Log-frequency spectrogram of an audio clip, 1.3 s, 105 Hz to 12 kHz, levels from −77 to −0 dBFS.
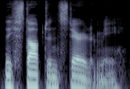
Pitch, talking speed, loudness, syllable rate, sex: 95 Hz, 275 wpm, -20 LUFS, 6.7 syllables/s, male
